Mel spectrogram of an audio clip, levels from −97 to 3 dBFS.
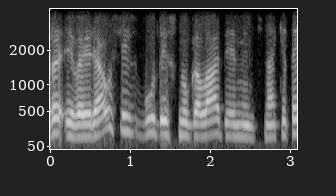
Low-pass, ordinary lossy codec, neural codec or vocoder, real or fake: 3.6 kHz; Opus, 24 kbps; none; real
